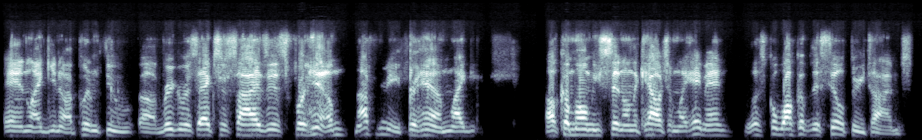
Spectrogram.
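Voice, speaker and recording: A man's voice: on the high side, fairly quick, dry recording, rough recording. A man, a wrestler and show promoter, telling stories in a casual, slangy way and laughing often. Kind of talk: casual storytelling in a podcast interview.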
